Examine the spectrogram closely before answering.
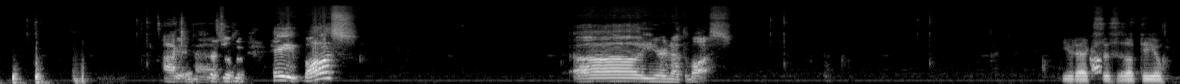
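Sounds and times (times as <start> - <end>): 
polite soft knocking on a door: 0.0 - 0.9
speech: 1.6 - 3.6, 5.7 - 7.4, 10.6 - 11.7.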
